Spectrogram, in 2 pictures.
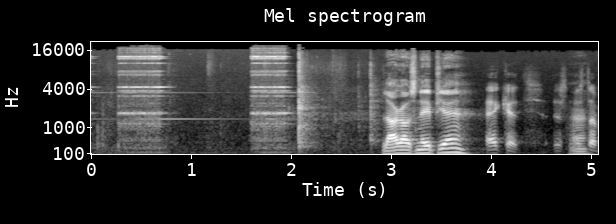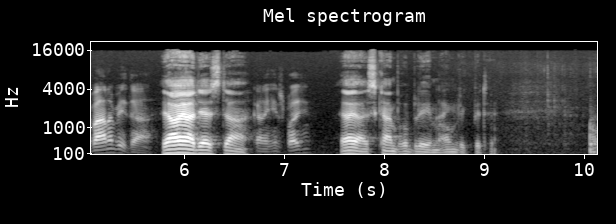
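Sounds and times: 
telephone bell ringing in a night watchman's office: 0.0s - 2.2s
speech: 2.9s - 9.2s.

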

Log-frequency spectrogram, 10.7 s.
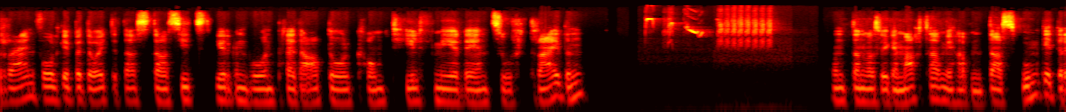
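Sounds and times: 
speech: 0.0s - 5.9s, 8.3s - 10.6s
bird alarm call of sharp high whistled notes: 6.4s - 8.0s
bird recruitment call of buzzy high-pitched notes: 6.5s - 7.9s.

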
